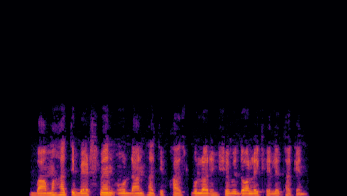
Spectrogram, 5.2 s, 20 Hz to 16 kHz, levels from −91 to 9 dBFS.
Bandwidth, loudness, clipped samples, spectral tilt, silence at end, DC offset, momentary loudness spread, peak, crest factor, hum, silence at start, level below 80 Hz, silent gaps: 6.6 kHz; -22 LUFS; under 0.1%; -7.5 dB/octave; 0.6 s; under 0.1%; 8 LU; -4 dBFS; 18 dB; none; 0.45 s; -60 dBFS; none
